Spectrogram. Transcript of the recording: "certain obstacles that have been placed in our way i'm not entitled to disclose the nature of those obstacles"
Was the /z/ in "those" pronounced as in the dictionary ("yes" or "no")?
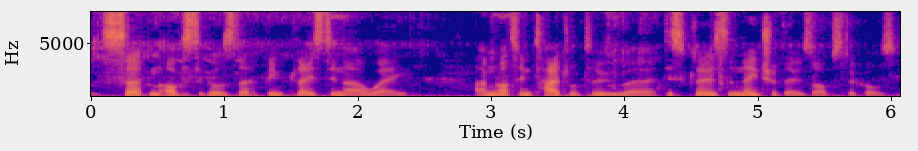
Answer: yes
